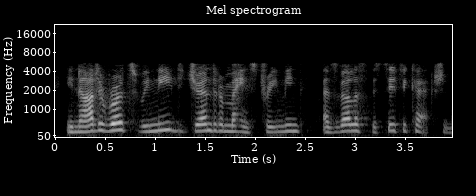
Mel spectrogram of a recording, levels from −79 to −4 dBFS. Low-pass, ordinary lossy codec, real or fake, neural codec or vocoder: 5.4 kHz; none; fake; codec, 16 kHz in and 24 kHz out, 0.6 kbps, FocalCodec, streaming, 4096 codes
